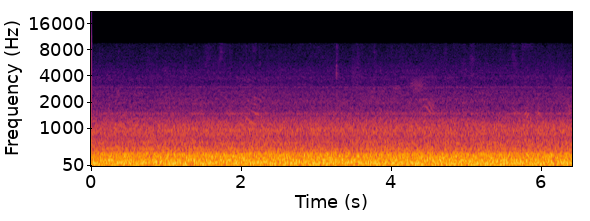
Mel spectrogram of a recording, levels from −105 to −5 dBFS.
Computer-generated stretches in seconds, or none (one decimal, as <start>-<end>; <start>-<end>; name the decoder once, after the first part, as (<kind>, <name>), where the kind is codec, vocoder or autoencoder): 0.8-4.6 (vocoder, Vocos); 5.5-6.4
